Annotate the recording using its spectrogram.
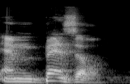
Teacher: Embezzle has 3 syllables, embezzle, and the second syllable, be, is stressed.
